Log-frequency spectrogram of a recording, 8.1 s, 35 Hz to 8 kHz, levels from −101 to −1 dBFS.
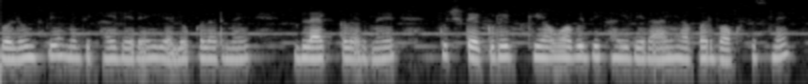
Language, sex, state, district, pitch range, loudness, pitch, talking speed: Hindi, female, Uttar Pradesh, Etah, 180-200 Hz, -34 LUFS, 190 Hz, 195 wpm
